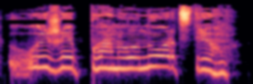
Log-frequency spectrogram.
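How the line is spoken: Moaning. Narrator (Russian): простонал парень

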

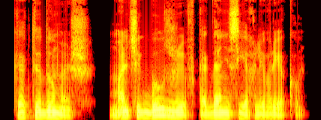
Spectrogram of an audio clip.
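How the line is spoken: Quiet question. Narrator (Russian): тихо спросил Йона

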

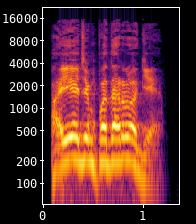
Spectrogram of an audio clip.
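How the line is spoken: Shout. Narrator (Russian): прокричал он своим спутникам

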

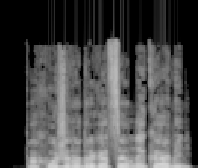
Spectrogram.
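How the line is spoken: Intrigued exclamation. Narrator (Russian): заметно заинтересовавшись, воскликнула Глэдис

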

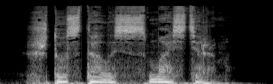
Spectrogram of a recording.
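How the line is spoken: Weak wheezing whisper. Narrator (Russian): Ему казалось, что он кричит, кричит до судорога в горле, но сил хватило лишь на свистящий шепот

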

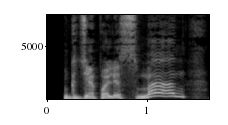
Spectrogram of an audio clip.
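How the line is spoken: Shout. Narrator (Russian): закричал мистер Снотграсс

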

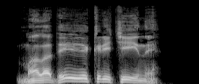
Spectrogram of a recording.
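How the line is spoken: Loud snort. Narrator (Russian): громко фыркнул Рэймонд Делл

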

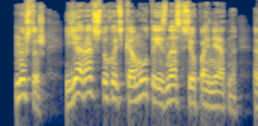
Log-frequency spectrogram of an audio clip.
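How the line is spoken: Laughing. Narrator (Russian): рассмеялся я

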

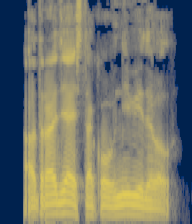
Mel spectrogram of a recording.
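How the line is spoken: Grumbled. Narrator (Russian): проворчал Бреннар

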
